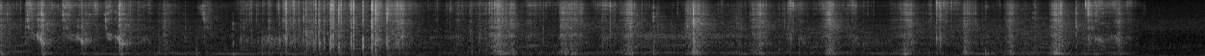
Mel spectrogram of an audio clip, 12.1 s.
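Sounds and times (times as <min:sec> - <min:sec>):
chewing crunchy ice: 0:00.0 - 0:11.4.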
